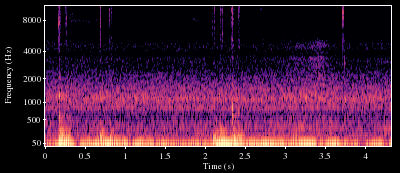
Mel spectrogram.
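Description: Computer keyboard typing while axis labels and a graph title are entered in an Excel spreadsheet: quiet close clicks in a few short bursts of keystrokes, separated by pauses, over a faint steady room hum, with no talking.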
